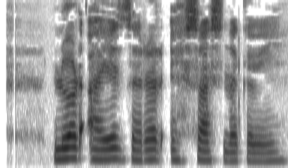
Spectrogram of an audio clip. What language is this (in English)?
Pashto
